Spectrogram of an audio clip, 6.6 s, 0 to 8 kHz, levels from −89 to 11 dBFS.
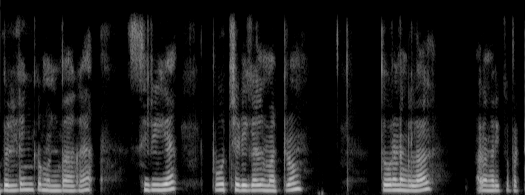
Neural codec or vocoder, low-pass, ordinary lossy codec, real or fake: codec, 16 kHz, 8 kbps, FreqCodec, smaller model; 7.2 kHz; none; fake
